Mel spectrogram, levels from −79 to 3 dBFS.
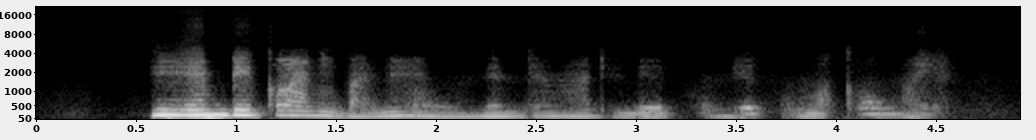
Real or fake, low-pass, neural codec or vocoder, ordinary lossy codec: fake; 19.8 kHz; codec, 44.1 kHz, 0.9 kbps, DAC; none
